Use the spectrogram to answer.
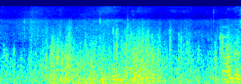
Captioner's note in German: Lautes Rauschen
